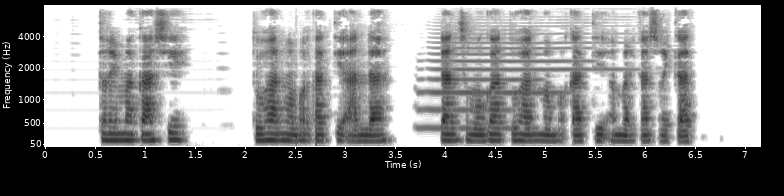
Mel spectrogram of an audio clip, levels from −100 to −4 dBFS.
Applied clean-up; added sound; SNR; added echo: classical method Wiener filter.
